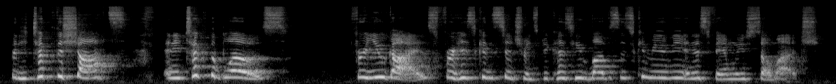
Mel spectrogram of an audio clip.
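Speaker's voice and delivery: speaking through tears. Speaking to supporters about a man's hard work, crying while talking. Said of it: "I'm crying because".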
